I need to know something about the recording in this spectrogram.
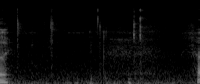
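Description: Several faint, sharp clicks of a computer mouse and keyboard, scattered across the two seconds.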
